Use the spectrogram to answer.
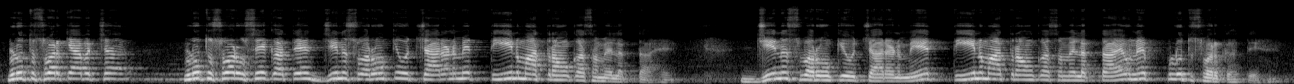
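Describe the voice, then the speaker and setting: A male teacher giving a lesson, repeating each definition slowly and calling on his students to pay attention. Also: very high voice, animated, sharp tone. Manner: addresses students directly, often says "pay attention". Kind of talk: classroom lesson explaining grammar.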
